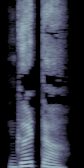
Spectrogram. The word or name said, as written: ಗಟ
